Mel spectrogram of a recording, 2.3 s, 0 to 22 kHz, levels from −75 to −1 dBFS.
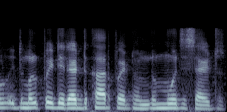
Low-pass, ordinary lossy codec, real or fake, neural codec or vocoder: none; none; fake; codec, 16 kHz, about 1 kbps, DyCAST, with the encoder's durations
